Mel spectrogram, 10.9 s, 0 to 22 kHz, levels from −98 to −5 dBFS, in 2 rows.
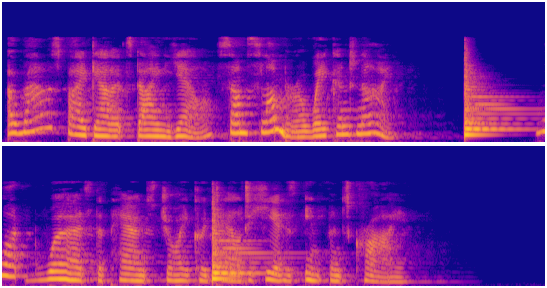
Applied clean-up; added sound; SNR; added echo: none; Snare drum; 1 dB; reverberation time 0.6 s.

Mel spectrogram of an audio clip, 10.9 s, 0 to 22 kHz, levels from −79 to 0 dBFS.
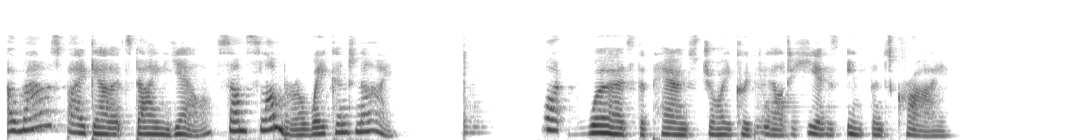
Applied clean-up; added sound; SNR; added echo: neural mask model DeepFilterNet 3.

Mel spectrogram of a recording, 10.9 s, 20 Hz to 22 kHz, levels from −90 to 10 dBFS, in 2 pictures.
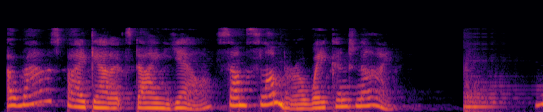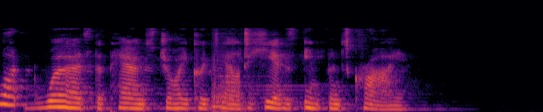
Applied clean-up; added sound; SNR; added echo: neural separator model SepFormer DNS4.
